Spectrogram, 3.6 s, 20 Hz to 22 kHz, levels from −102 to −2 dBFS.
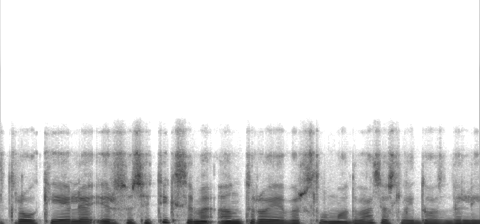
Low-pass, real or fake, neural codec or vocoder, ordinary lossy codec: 7.2 kHz; real; none; Opus, 16 kbps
